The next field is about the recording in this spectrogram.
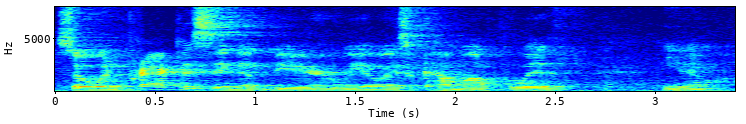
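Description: Over noticeable background noise and audible room echo, a man speaks at a fairly low pitch and a moderate pace. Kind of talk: interview answer. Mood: amused, relaxed. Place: bar.

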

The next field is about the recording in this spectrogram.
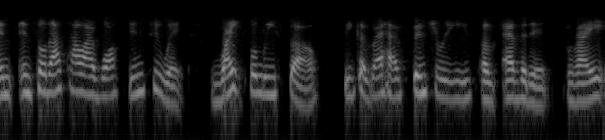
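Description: The background stays quiet. Her speech, a woman's, keeps a moderate pace. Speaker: community organization co-founder; webinar panelist. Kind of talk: panel discussion. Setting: video call. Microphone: earbuds.

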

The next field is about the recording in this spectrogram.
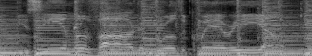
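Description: A man talks at a very slow pace while loud background noise fills the recording. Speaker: singer-songwriter promoter. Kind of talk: town crier style promotional rhyming announcement; tourism and airline promotion read. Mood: upbeat, cheerful. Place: studio. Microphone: studio mic.

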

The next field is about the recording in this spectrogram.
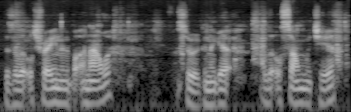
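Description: A man's dry voice, no echo, with noticeable background noise. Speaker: travel vlogger. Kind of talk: casual vlog chat. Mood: cheerful, upbeat. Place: station. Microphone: phone near.

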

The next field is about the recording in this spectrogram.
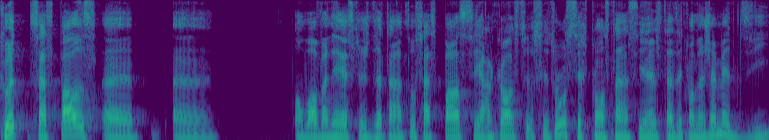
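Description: On a very clean recording with a silent background, a man with a fairly high pitch uses a normal speaking voice with ordinary pitch variation. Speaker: singer-songwriter. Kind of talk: casual interview.

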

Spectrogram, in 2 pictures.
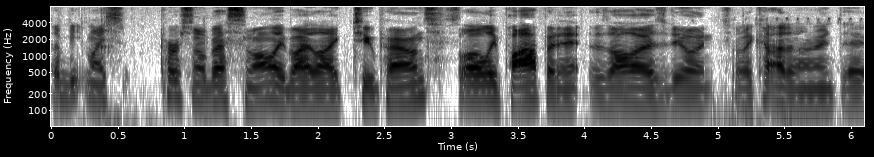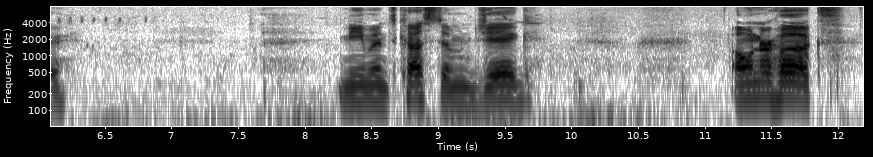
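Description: Leaving long, frequent pauses, a man talks at a fairly slow pace in a monotone, flat intonation, with a dry sound and no echo. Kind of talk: casual vlog chat. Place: boat.

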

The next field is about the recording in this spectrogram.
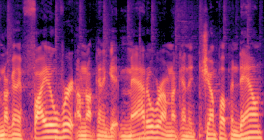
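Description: Faint background music behind a male speaker. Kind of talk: casual commentary and workshop banter. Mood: joking, then mildly annoyed. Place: workshop.

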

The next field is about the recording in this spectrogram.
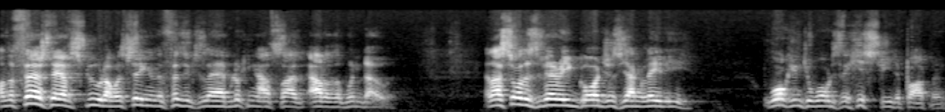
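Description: Speaking fairly quickly with a South African accent, a man has a fairly high pitch, ordinary pitch variation and a dark, mellow tone. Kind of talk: talk before an audience. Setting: stage with audience. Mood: warm, humorous storytelling. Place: stage. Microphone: lapel.

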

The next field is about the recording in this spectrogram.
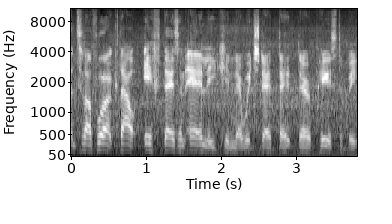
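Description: The man's voice has a dry sound with no echo, and there is noticeable background noise. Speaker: motorcycle hobby vlogger. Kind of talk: casual vlog chat. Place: street. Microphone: phone near.

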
